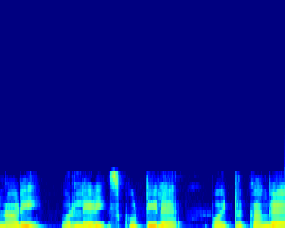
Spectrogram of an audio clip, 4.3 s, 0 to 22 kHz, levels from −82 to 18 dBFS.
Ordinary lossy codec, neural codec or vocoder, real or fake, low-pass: MP3, 48 kbps; codec, 16 kHz, 6 kbps, DAC; fake; 5.4 kHz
